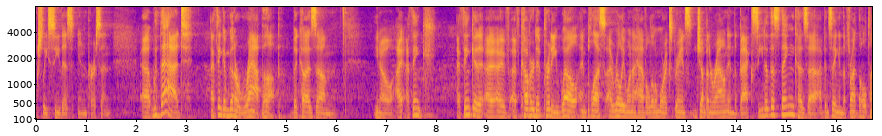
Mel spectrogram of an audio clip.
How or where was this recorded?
busy venue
